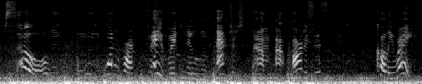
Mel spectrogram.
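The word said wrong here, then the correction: Coi Leray: Did I say her name right? Coley LeRae? – Coy Lee Ray? – Okay, thank you, thank you.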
